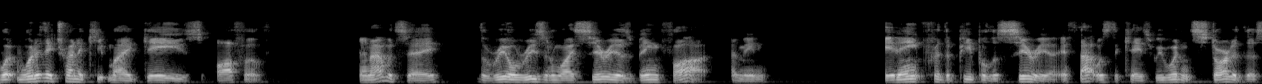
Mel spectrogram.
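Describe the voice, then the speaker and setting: Here a man with a fairly low pitch uses a normal speaking voice and ordinary pitch variation. His pace is fairly slow. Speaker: co-host. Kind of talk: casual chat. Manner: wry, opinionated.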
